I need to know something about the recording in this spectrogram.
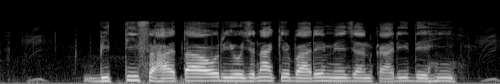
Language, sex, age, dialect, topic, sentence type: Bhojpuri, male, 25-30, Western, agriculture, question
